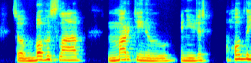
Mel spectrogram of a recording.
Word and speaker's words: Bohuslav: mr martinu note that little circle on the u is not an umlaut this is a czech name and it just means to hold that u a little longer every word in check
